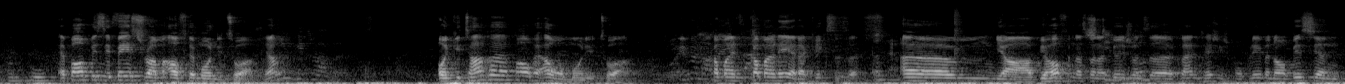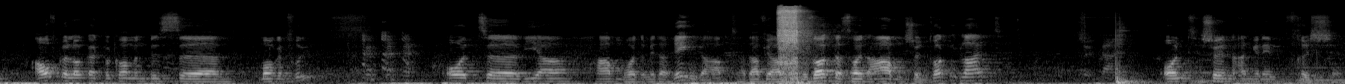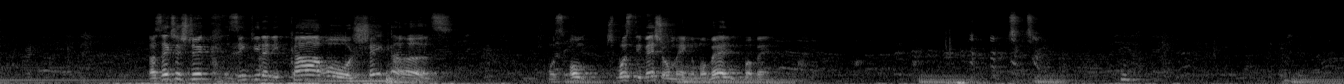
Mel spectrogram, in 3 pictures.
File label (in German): Ansage, Konzert; Boemundhof, Saarburg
